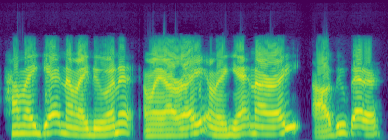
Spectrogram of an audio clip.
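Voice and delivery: keen to know if it works; eager checking in. Real, not acted. Streamer asking chat about the accent, eager.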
